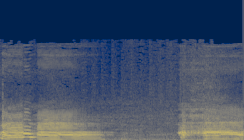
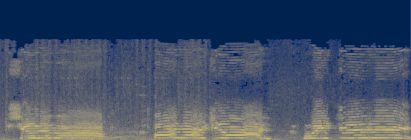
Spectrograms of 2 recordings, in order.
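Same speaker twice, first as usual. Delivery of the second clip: triumphant shouting; 8 semitones higher, slower than usual. Real, not acted. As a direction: yell in victory, slowly. Winning the fight, shouting.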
